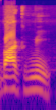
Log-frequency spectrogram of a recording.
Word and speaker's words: বাগ্মী: যেমন আছে বাগ্মী, বাগ্মী শব্দে মফলাটা গয়ের সঙ্গে বসেছে এবং গয়ের সঙ্গে বসার ফলে গয়ের উচ্চারণ এখানে হবে এবং গয়ের উচ্চারণের সঙ্গে ময়ের উচ্চারণটাও হবে।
